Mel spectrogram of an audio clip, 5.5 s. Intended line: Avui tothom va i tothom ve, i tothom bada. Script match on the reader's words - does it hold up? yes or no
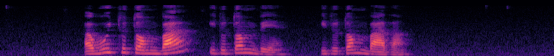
yes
